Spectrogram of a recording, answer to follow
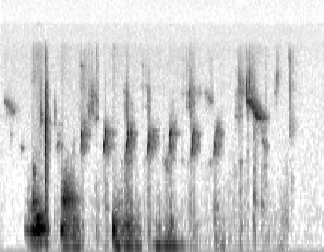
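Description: A songbird chirping in a quick run of short high notes, about four a second, then one falling whistle near the end. Under it a man's low voice murmurs briefly, loudest about half a second in.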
